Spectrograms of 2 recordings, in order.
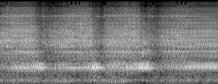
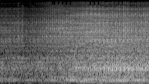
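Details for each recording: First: Woodturning scraper on a lathe before sharpening: harsh rasping scrape with a steady high squeal and vibration, no clean cutting hiss; dull scraper must be forced hard to cut, tearing grain. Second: Negative-rake scraper on a wood lathe, handle held slightly down: a smooth, light hiss as the edge takes fine shavings, building steadily with no chatter or catching; sharp scraper cutting cleanly.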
